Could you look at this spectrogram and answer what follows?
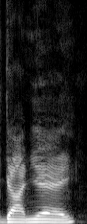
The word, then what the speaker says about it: Gagné: And Marcel Gagné, that's French, so although it's pronounced Gagné. It's spelled Gagné, it's pronounced Gagné.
